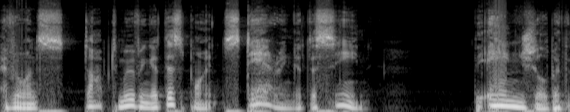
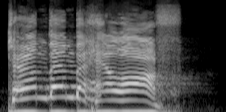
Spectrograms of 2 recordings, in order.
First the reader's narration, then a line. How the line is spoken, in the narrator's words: Roman's wife screamed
